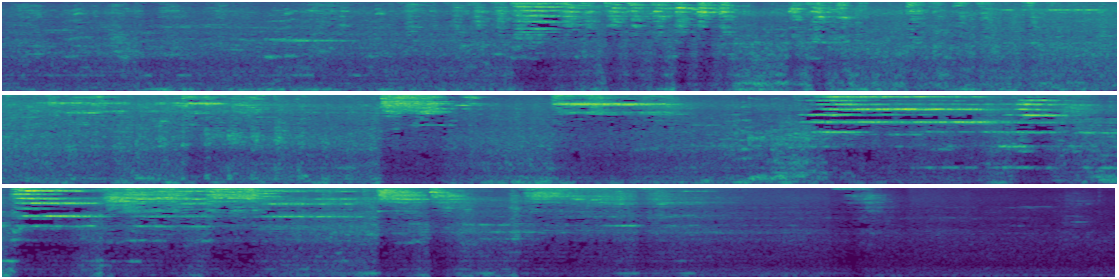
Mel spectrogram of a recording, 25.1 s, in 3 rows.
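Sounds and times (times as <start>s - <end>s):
freight train wheels on rails: 0.0s - 25.0s
high-pitched wheel squeal: 14.4s - 22.3s.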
